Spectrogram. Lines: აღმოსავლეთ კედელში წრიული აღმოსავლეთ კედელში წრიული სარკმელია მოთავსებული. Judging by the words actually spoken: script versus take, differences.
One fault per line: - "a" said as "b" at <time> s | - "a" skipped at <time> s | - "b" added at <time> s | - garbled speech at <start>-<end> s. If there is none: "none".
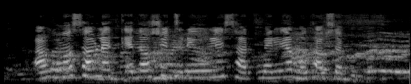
- "აღმოსავლეთ კედელში წრიული" skipped at 2.2 s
